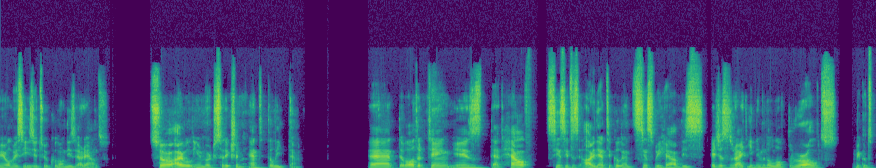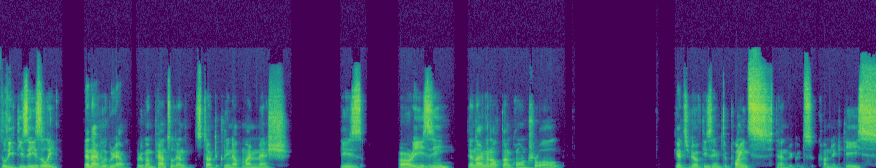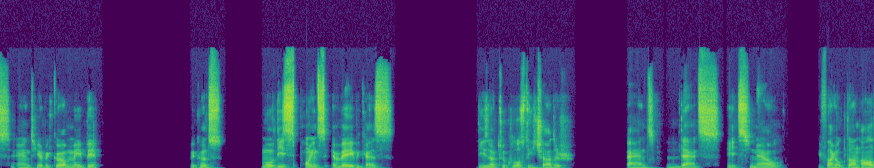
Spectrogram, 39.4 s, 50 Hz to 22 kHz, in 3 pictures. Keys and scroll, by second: 1.6 3, 2.6 u, 3.0 i, 3.1 Delete, 3.9 4, 5.8 1, 6.0 space, 9.8 2, 14.1 1, 27.4 m, 27.8 o, 36.2 2, 36.7 e, 37.5 4.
